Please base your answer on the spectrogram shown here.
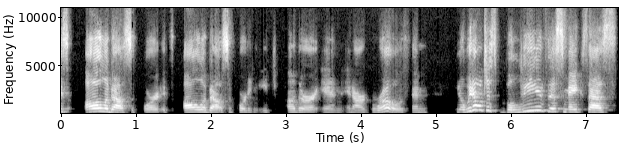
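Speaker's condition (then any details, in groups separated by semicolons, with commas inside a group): No condition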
